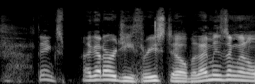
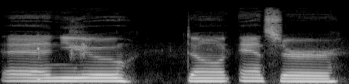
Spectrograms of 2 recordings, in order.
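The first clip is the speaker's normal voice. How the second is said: reading as he types; slower than usual. Acted. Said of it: "Let me write that".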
